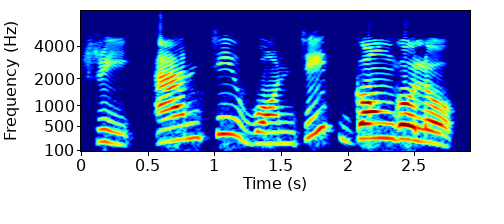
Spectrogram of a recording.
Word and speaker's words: Triantiwontigongolope: to pronounce would you like to try and pronounce it with me come let's try saying it tree tree auntie tree aunty wanted gongolope i hope you were all able to say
